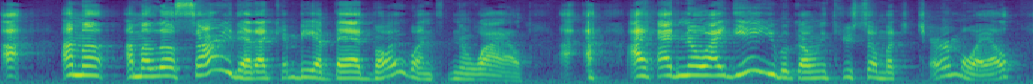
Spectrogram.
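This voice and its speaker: A woman's voice: high-pitched, very animated, a little fast, sharp tone, voice pushed up, heavily acted. A woman voicing a cheeky little boy who talks to his mom with playful exclamations. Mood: astonished.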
